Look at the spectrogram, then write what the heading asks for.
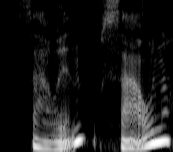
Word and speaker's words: Samhain: dans une célébration païenne sen sound si on le prononce à l'anglaise qui signifie fin de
